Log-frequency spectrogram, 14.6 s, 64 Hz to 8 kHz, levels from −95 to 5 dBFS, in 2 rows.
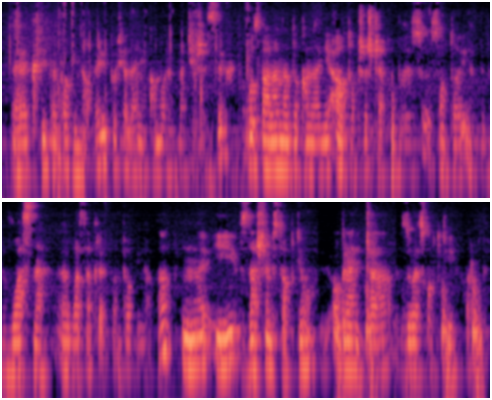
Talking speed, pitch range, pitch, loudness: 100 wpm, 125-135 Hz, 125 Hz, -26 LUFS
